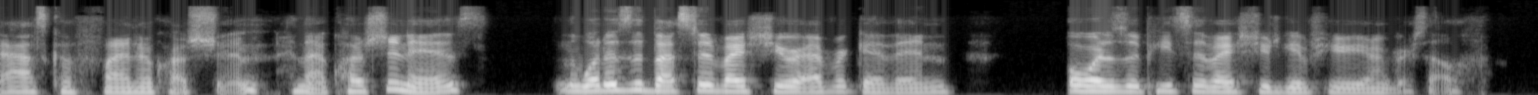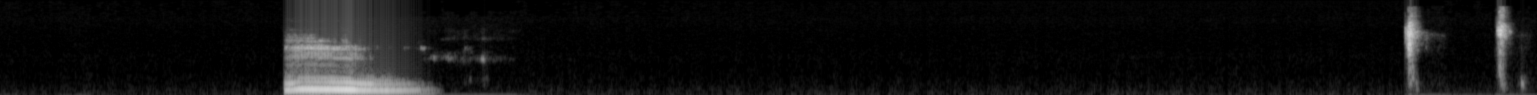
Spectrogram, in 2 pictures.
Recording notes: This podcast was recorded via Zoom.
